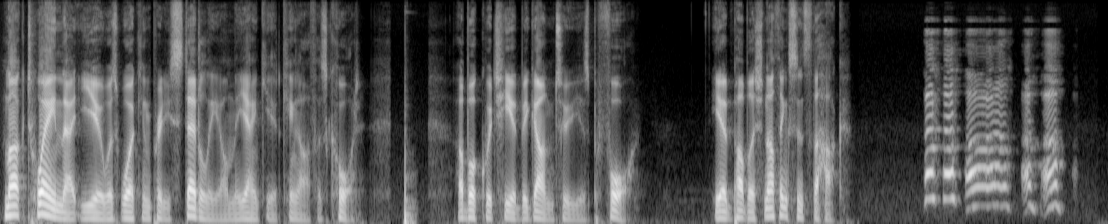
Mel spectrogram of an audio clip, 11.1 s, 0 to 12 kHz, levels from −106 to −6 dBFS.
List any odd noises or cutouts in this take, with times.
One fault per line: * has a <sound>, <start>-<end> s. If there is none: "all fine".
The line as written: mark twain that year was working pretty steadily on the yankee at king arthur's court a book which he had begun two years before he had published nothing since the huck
* has a tap, 4.0-4.2 s
* has a laugh, 9.2-10.8 s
